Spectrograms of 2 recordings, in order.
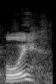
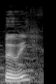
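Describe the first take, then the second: First: Buoy sounds like boy, British style. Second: Buoy sounds like boo-ee, American style.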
